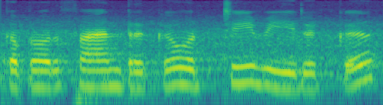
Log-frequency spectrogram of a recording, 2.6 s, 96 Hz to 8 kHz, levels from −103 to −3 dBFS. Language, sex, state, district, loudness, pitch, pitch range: Tamil, female, Tamil Nadu, Kanyakumari, -17 LUFS, 205 Hz, 200-220 Hz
